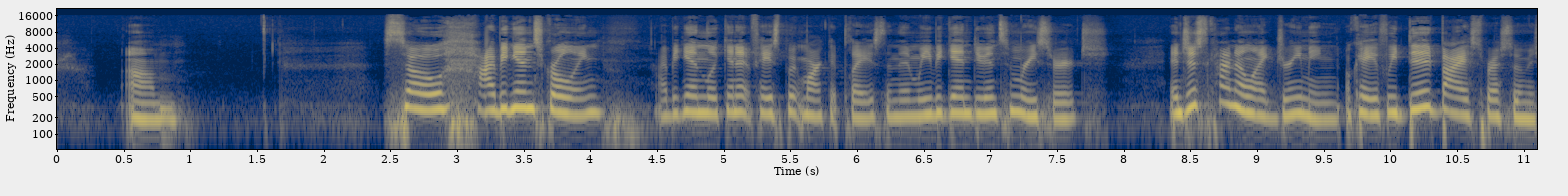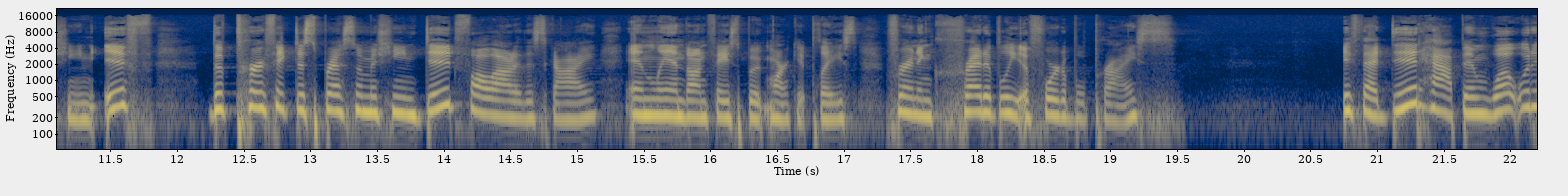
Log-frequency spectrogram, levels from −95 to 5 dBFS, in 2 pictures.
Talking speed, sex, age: 155 wpm, female, 10-29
